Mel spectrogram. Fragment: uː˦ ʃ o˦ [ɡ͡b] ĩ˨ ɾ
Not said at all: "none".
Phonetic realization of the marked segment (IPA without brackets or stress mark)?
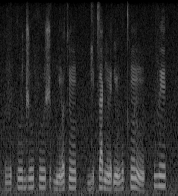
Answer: ɡ͡b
